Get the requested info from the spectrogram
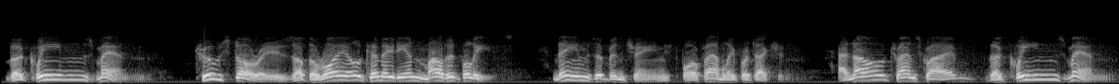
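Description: A man's voice: medium pitch, huge pitch swings, phone-quality sound, full character voice. A man playing the stately, proclaiming announcer of a 1950s true-crime police radio series. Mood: dramatic, proclaiming. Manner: proclaiming, deliberate. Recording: thin 1950s radio recording with music.

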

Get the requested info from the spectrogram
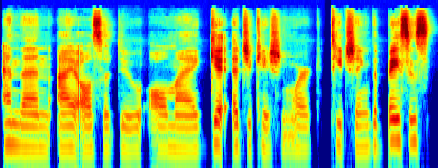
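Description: American-accented woman on a podcast, calm explainer, lots of ums, dry close mic. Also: deep voice, no echo. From Greece. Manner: explanatory, measured, with frequent fillers. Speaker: guest, tech writer and educator. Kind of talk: podcast interview.

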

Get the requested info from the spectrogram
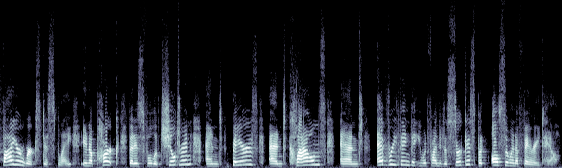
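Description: Actress as guileless female caller, eager, bright lively voice, fairly high. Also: measured pace, few pauses, heavily acted. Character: earnest female caller planning over-the-top romantic gestures. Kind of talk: semi-improvised audio drama.

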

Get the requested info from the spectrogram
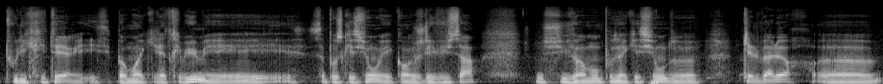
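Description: A man's voice: low-pitched, little pitch movement, moderate pace. A man giving spontaneous opinions as an interview guest, hesitant and repeating words as he forms his thoughts.

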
